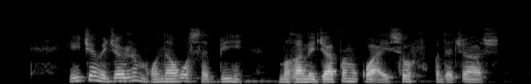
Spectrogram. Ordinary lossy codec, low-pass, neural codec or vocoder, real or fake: MP3, 48 kbps; 5.4 kHz; vocoder, 44.1 kHz, 128 mel bands every 512 samples, BigVGAN v2; fake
